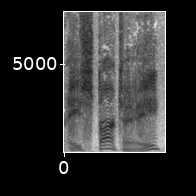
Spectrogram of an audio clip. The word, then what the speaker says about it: Astarte: Astarte, with a silent E on the end, Astart,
